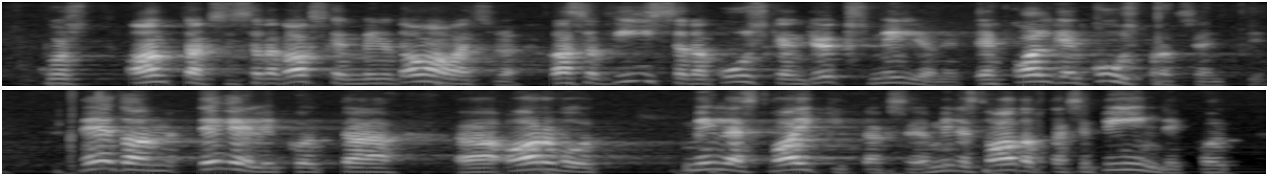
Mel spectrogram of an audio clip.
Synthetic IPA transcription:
kus | ɑnt̪ˑːɑksesɑd̪̥ɑkɑkske̞nd̪milʲjonit̪ˑo̞mɑvɑjt̪sulekɑsɑd̪viːsːɑd̪̥ɑkuːske̞nd̪yksmiljo̞nit̪ːˑe̞hkːo̞lmke̞nd̪̚kuːspro̞t̪se̞nʲt̪ːi | ne̞ːd̪o̞nt̪e̞ɡ̥e̞likːˑult̪ˑ | ɑrvud̪̥̚ | milːe̞st̪vɑjkːˑit̪ːˑɑkse̞jɑmilːe̞st̪vɑːd̪̥ɑt̪ːˑɑkse̞piːnd̪likːˑult̪

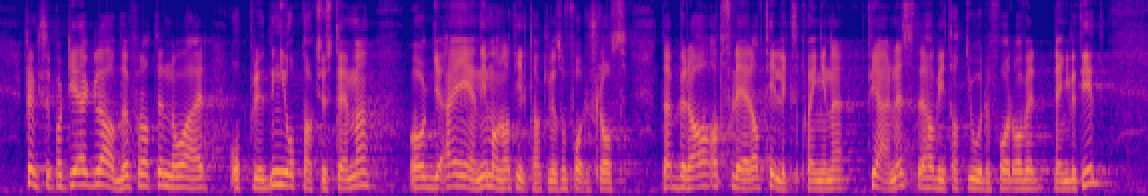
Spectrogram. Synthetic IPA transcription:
fɾɛmsəəpɑʈiːəæɾɡlɑːd̪əfɔɾɑt̪̚d̪ɛnoːæɾʔɔpːɾʏd̪nɪŋɪɔp̚d̪ɑːksʏst̪eːmə | ʔɔɡæɾeːnɪɪmɑŋːəɑʋt̪ʰɪlt̪ʰɑːkənəsɔmfoːɾəʂɭoːs | d̪̥ɛæɾbɾɑːɑt̪fleːɾəɑʋt̪ʰɪlːɛɡspʰɔɛŋːənəfjæːɳəsd̪ɛhɑɾʋɪt̪ʰɑt̪ːɪjuːɾəfɔɾoːʋəɾlɛŋɾət̪ʰiːd̪

